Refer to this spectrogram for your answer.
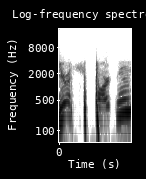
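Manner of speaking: scornful, full of disdain. Reacting on the phone after learning of the rival school: disdain in the voice. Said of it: "so much disdain in your voice".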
